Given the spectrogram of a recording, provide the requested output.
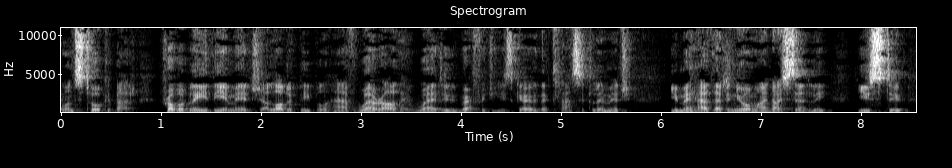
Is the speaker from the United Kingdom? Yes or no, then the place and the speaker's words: yes; England, United Kingdom; moved away as an adult; now in Australia; as an English person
